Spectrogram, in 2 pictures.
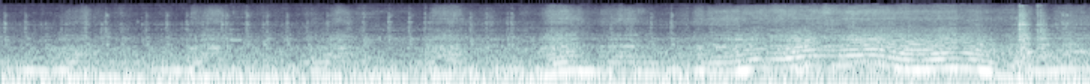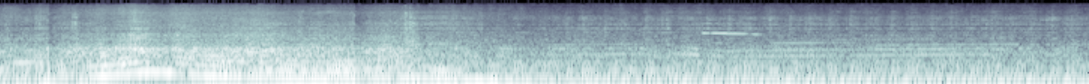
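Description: Rally car's engine heard from inside the cabin, idling with quick throttle blips that rev it up and down twice in the middle, then settling back to a steady idle.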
